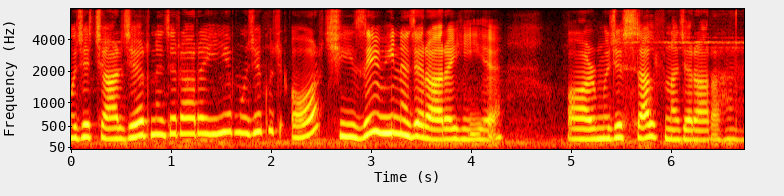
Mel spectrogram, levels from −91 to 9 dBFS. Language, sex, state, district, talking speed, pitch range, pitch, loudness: Hindi, female, Odisha, Sambalpur, 195 wpm, 220-330 Hz, 260 Hz, -14 LUFS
